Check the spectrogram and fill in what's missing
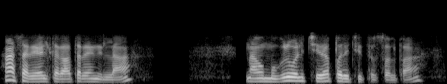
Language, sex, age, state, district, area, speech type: Kannada, male, 18-30, Karnataka, Chikkamagaluru, rural, conversation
